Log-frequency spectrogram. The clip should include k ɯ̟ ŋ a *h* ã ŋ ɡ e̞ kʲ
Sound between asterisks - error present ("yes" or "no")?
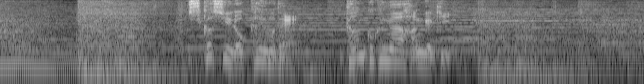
no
